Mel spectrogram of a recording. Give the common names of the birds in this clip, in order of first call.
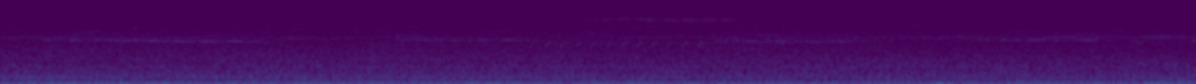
Tufted Titmouse, Northern Cardinal, Black-capped Chickadee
